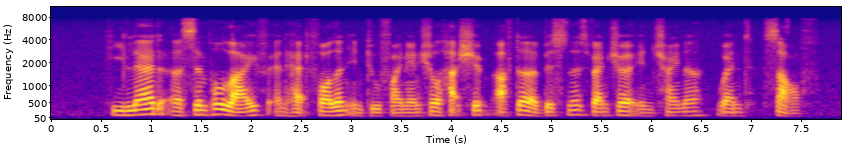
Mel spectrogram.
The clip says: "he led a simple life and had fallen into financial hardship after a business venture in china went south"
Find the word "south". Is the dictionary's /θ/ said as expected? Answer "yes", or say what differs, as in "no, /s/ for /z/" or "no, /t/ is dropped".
yes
